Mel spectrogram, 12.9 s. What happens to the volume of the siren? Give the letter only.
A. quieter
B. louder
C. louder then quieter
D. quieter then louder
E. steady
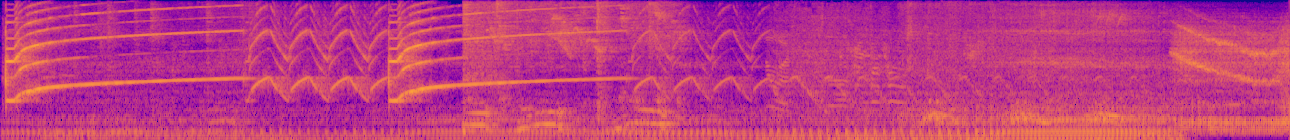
A.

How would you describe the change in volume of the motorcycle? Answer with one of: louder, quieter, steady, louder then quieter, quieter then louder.
louder.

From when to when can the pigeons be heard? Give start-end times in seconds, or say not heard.
0.3-2.7, 4.6-6.9, 8.9-11.3.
